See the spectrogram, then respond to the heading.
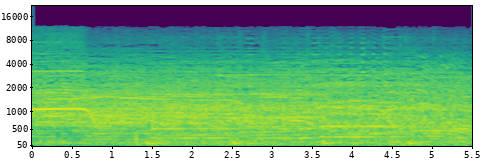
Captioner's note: crowd cheering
